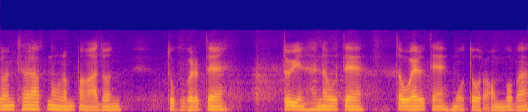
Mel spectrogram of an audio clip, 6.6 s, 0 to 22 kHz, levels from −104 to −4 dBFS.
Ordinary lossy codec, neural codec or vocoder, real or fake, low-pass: MP3, 64 kbps; codec, 16 kHz, about 1 kbps, DyCAST, with the encoder's durations; fake; 7.2 kHz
